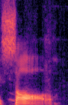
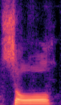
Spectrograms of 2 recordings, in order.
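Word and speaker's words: sol: a little bit more what they call themselves saul soul you know there's lots of pronunciations i think the proper pronunciation is saul so and then they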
